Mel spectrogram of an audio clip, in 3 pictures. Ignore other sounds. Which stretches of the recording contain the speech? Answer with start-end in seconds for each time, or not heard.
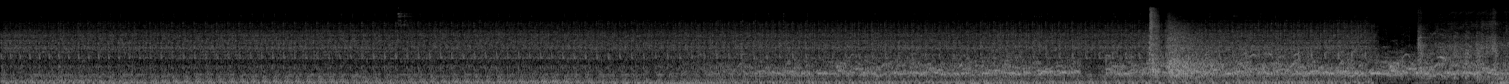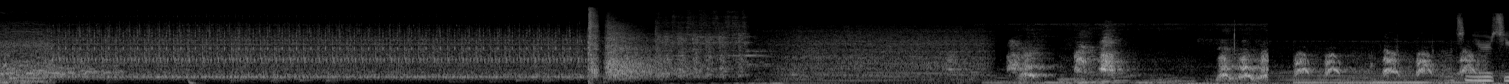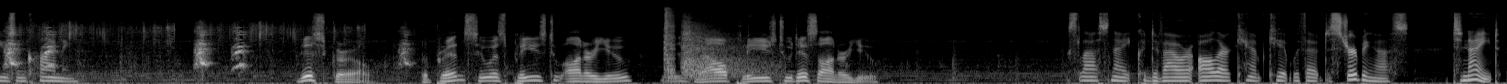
29.6-31.1, 33.1-39.0, 40.9-45.2.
